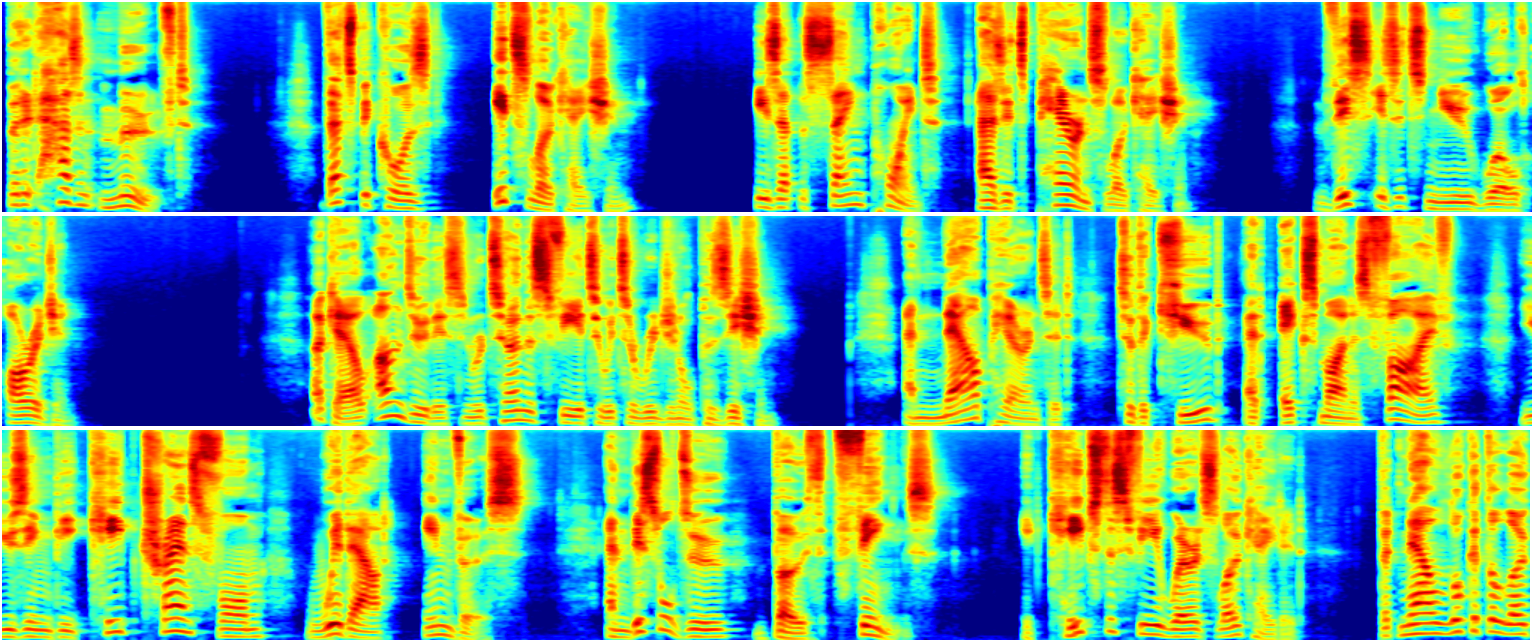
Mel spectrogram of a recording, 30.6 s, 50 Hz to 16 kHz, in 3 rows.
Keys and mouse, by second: 2.1 click, 2.5 g, 12.0 ctrl+z, 12.4 ctrl+z, 12.8 ctrl+z, 13.2 ctrl+z, 13.5 ctrl+z, 13.9 ctrl+z, 14.3 ctrl+z, 14.8 ctrl+z, 15.2 ctrl+z, 16.2 shift+click, 17.4 ctrl+p, 28.2 click.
